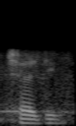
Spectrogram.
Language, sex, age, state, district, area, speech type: Punjabi, male, 18-30, Punjab, Firozpur, rural, conversation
